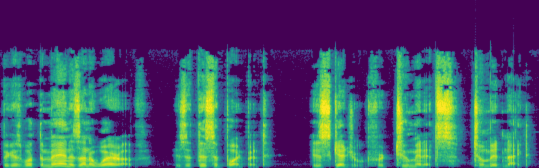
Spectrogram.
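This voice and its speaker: A man's voice: on the low side, animated, fairly quick, sharp tone, dry recording, clean studio sound. A man giving scripted narration as an ominous, dramatic storyteller for a horror anthology.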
